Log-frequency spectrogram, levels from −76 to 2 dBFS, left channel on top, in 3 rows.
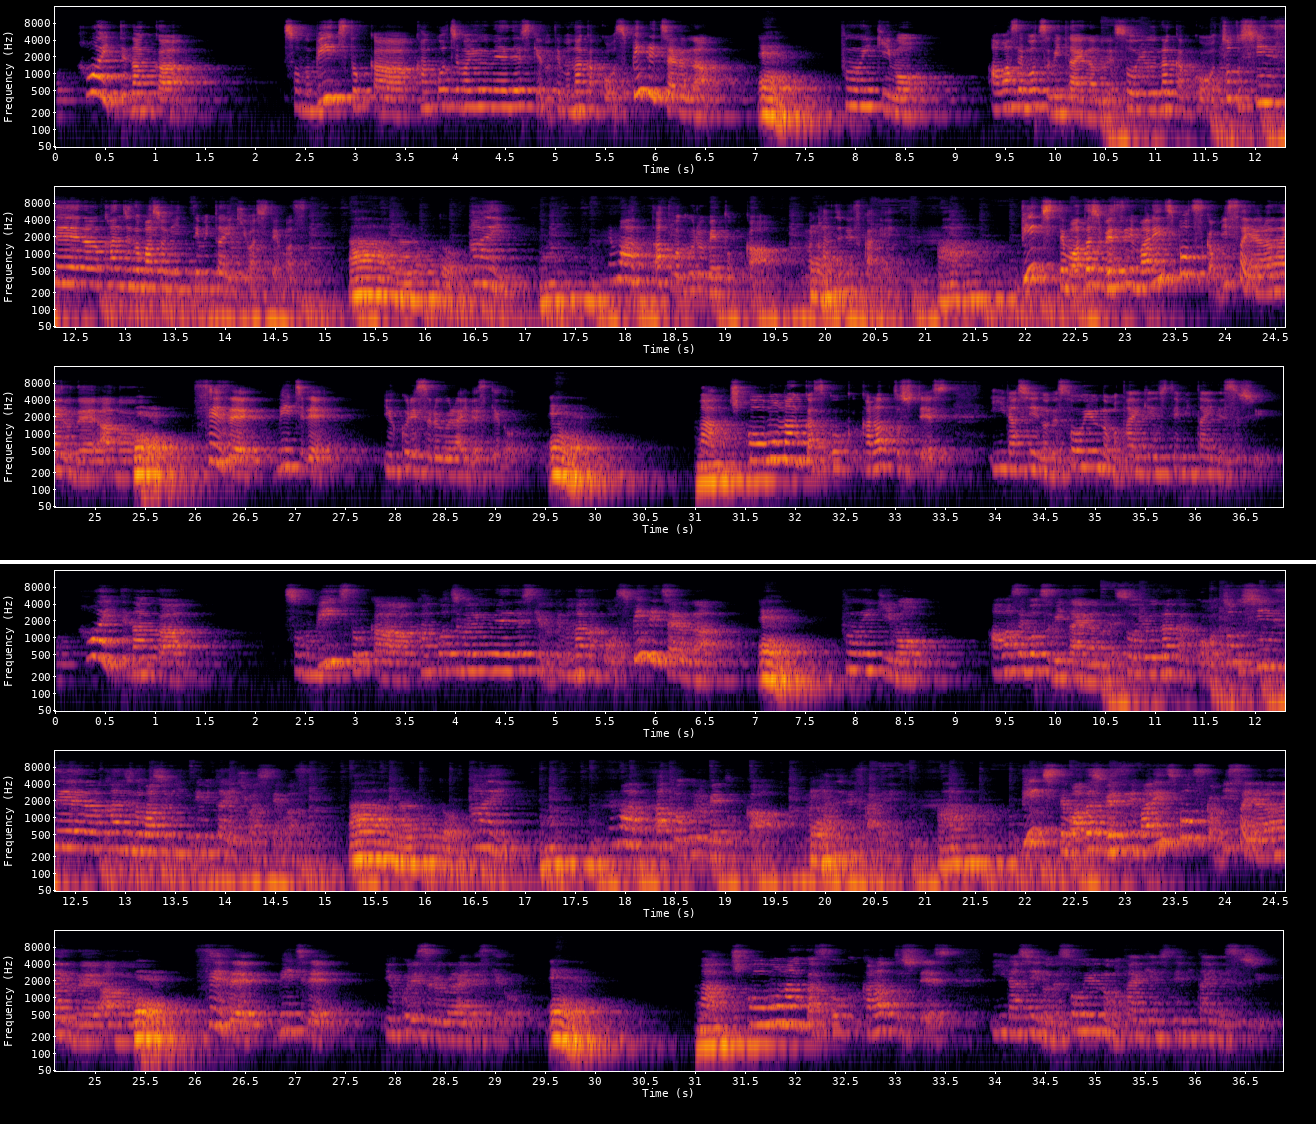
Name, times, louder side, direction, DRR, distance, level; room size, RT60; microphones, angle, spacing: voice 1, 0.2-1.3 2.3-6.6 7.9-8.6 9.3-14.8 16.4-16.8 17.8-19.5 19.8-20.7 21.9-25.5 26.0-27.3 27.9-29.2 31.0-36.7, left 3 dB, 80° left, 2 dB, 0.5 m, -26 dB
voice 2, 7.0-7.4 15.2-16.3 17.1-17.8 18.1-18.3 19.8-20.2 21.1-21.8 25.4-25.7 29.5-29.9 31.0-31.7, equal, 10° left, -1 dB, 0.4 m, -22 dB
sound 1, 10.4-11.2 11.5-16.8 17.1-18.6 18.8-23.3, equal, 25° right, 0.8 m, -33 dB
3.7 x 2.6 x 3.0 m, 1.2 s
head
